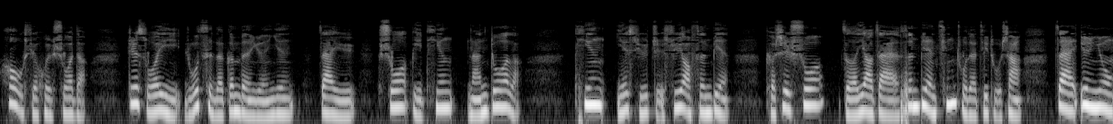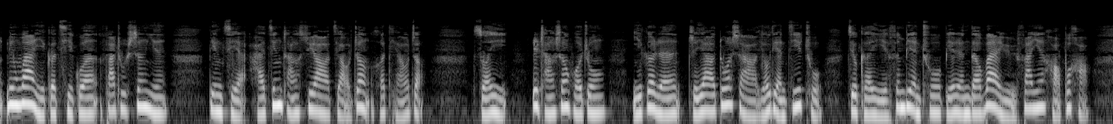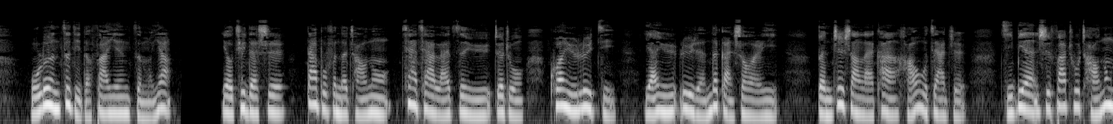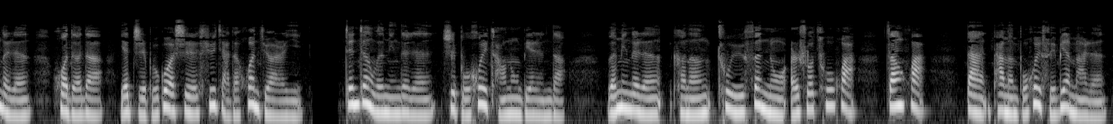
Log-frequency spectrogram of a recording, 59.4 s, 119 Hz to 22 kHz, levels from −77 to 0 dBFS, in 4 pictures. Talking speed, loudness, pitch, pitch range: 220 characters per minute, -19 LUFS, 195 Hz, 180-235 Hz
